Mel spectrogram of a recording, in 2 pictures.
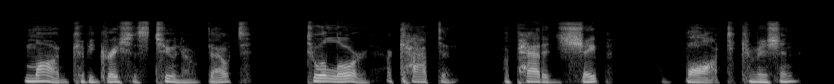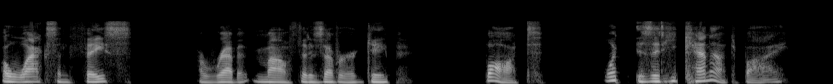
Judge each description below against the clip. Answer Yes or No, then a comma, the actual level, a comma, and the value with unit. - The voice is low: Yes, low, 115 Hz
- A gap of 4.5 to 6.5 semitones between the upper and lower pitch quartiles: No, average, 3.8 semitones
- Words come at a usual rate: No, slow, 125 wpm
